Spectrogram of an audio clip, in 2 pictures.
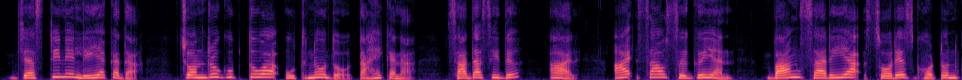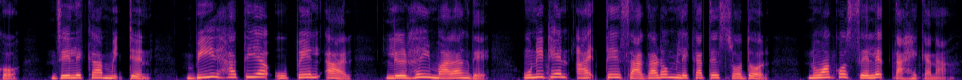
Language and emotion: Santali, neutral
